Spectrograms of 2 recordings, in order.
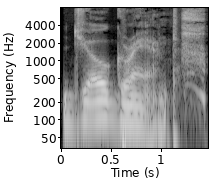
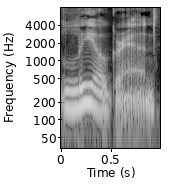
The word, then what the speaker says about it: Leo Grande: Hey, you sit down, you get yourself some Netflix, and you turn on Joe Grande. Oh, no. With Emma Thompson. No, you got that name wrong. It's Good Luck to You, Leo Grande.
